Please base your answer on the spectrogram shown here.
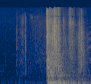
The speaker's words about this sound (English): A door is opened in a small room, revealing a secret passageway.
